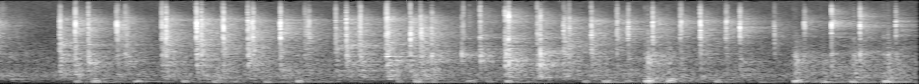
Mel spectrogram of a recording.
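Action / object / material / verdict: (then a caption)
tap / plastic drink bottle / plastic / none. Long painted fingernails tap rapidly across a clear plastic "hello" drink bottle with pink contents, held and then laid on its side on a table. A steady stream of crisp, bright clicks rides over a low, hollow thump, each tap dying away almost at once.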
